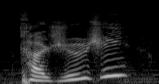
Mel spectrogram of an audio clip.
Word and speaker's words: Kajouji: Well, this one doesn't scroll, so um, it all started to unfold with 18 year old Nadia, and I'm p- pretty sure her last name is p- is pronounced Kajouji. – Oh, that's a ha- Russian. – No, no it's K A J O U J I.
